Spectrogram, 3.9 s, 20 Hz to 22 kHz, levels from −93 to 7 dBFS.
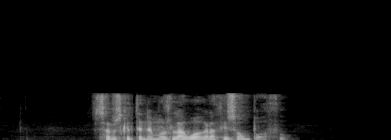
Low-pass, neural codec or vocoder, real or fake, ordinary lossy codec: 7.2 kHz; none; real; AAC, 32 kbps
